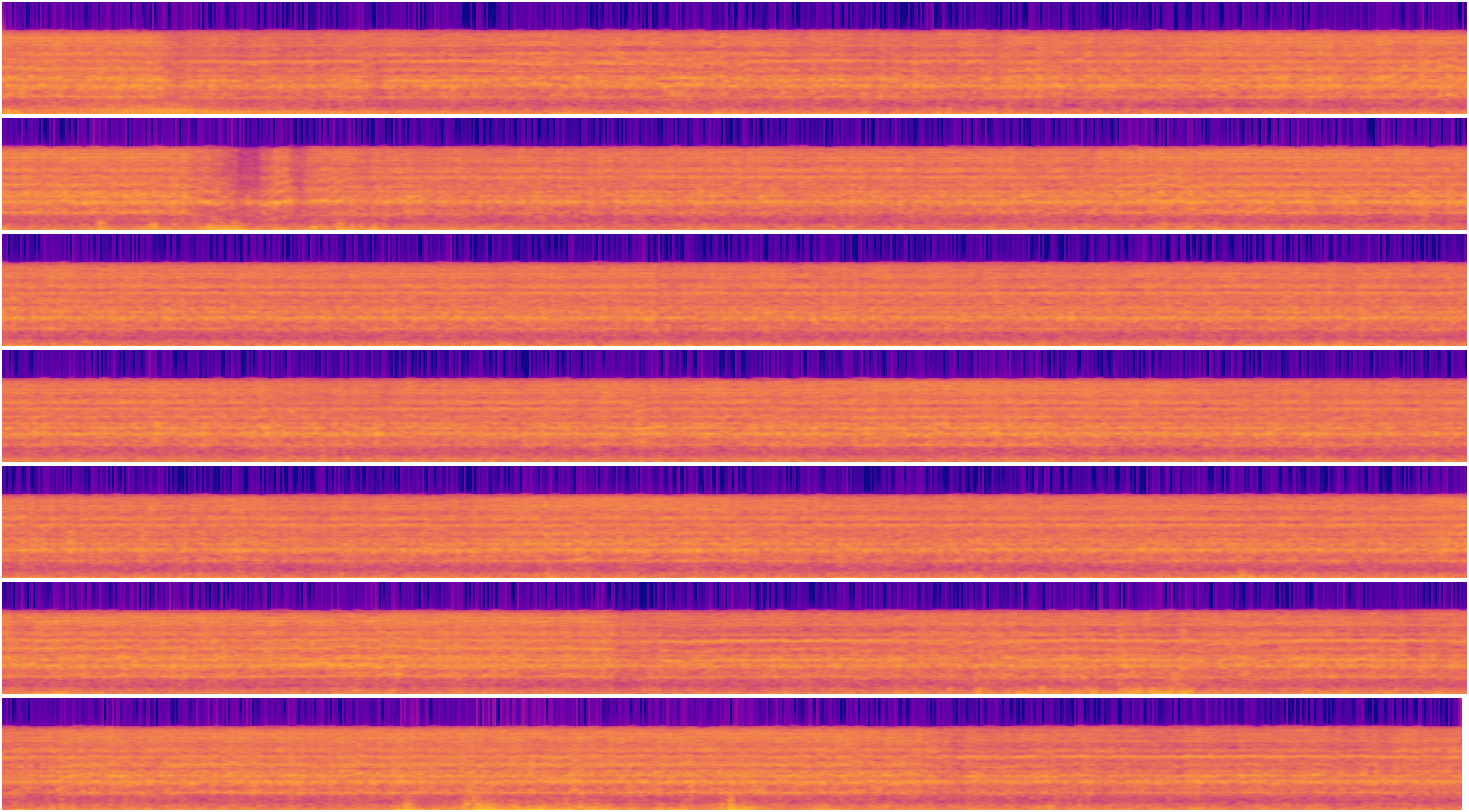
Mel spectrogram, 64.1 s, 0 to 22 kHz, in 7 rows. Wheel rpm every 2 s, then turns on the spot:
170, 160, 160, 160, 160, 130, 170, 170, 170, 170, 160, 170, 170, 170, 170, 170, 160, 170, 170, 160, 170, 170, 170, 170, 170, 160, 160, 160, 160, 170, 160, 170.
none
